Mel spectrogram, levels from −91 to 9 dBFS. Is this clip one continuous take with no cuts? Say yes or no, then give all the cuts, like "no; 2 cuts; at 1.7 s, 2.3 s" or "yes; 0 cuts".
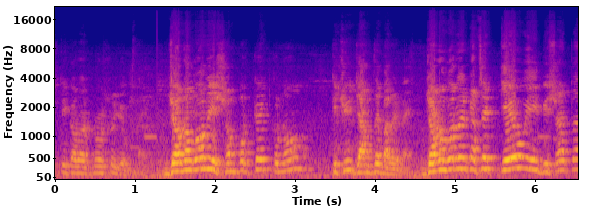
no; 2 cuts; at 1.2 s, 4.5 s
